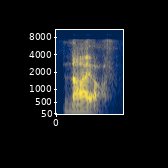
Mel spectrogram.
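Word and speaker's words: Naioth: him he and Samuel went and stayed in nth is how it's pronounced n a i o t h nth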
